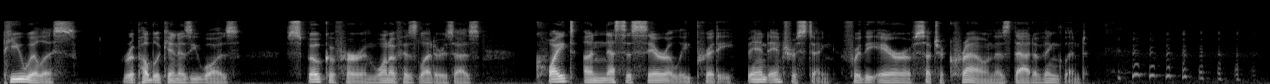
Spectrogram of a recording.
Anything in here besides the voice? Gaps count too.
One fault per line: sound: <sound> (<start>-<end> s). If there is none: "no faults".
sound: laugh (11.0-12.6 s)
